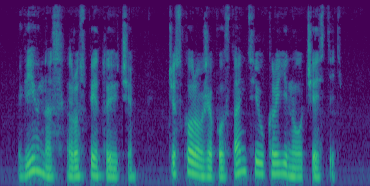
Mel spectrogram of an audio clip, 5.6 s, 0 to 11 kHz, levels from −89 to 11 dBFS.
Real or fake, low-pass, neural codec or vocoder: fake; 9.9 kHz; vocoder, 44.1 kHz, 128 mel bands every 256 samples, BigVGAN v2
